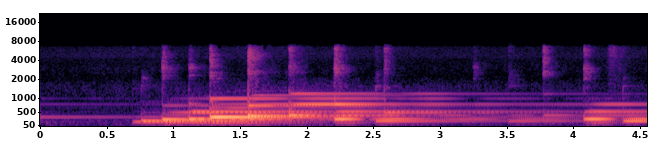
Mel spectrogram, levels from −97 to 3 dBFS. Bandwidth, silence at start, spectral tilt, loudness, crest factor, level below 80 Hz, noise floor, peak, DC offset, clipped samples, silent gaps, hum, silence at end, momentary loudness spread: 7 kHz; 0.7 s; -7.5 dB/octave; -23 LUFS; 18 dB; -64 dBFS; -56 dBFS; -8 dBFS; under 0.1%; under 0.1%; none; none; 0 s; 25 LU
